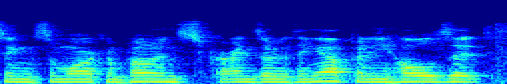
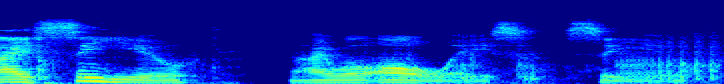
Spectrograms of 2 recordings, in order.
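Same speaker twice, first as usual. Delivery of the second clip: deep, low voice, like an inner presence; 5 semitones lower, 3 dB quieter than usual. In the story, a voice speaks inside a character's mind: Orcus's voice in your head. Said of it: "you can hear [name]'s voice in your head. / He says, / you can hear [name]'s voice in your head".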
